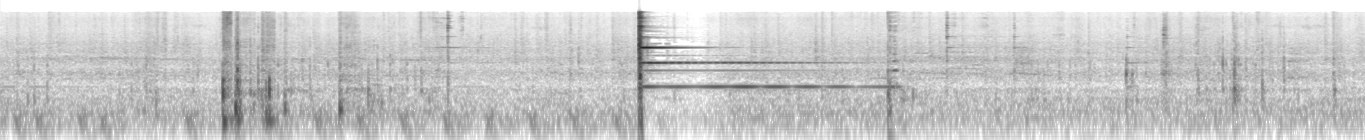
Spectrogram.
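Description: A small bell struck once about six seconds in, ringing clearly for a couple of seconds before it is stopped. It is the conditioning cue that signals the rodent to go to its house. A few light knocks come a few seconds before it.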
